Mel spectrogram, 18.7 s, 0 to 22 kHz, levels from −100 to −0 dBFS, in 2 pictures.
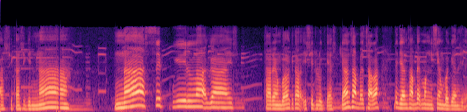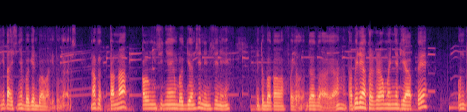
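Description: From the start and throughout, a video or display buzz sits under the audio: a 75 Hz field-rate hum with harmonic hash above it, roughly 40 dB below the signal, from a screen or video cable coupling into the audio wiring. A spectrogram shows a steady comb of horizontal lines at multiples of 75 Hz.

From 1.14 to 1.20 s comes a short concealed packet loss. About 40 ms of audio never arrived in time, and the decoder filled the gap by extending the preceding sound before crossfading back. It is heard as a brief smear or wobble. The spectrogram shows smoothed, blurred detail rather than a silent hole, all below the call path's 8 kHz upper limit.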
